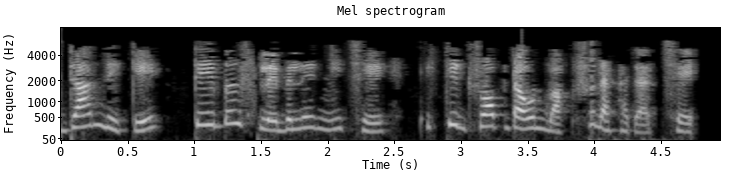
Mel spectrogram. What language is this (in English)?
Bangla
